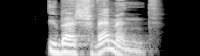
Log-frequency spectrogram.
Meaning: present participle of überschwemmen
- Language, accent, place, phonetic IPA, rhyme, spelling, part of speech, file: German, Germany, Berlin, [ˌyːbɐˈʃvɛmənt], -ɛmənt, überschwemmend, verb, De-überschwemmend.ogg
